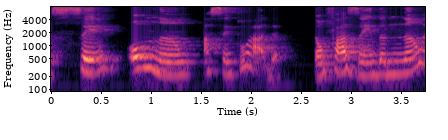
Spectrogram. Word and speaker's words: fazenda: Por exemplo, se nós falarmos fazenda, fazenda, o zen é a sílaba mais forte.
